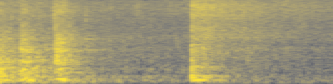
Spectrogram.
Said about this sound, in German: So, dann nehmen wir, nehmen wir mal hier den Deckel vom Topf.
